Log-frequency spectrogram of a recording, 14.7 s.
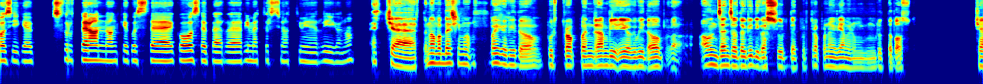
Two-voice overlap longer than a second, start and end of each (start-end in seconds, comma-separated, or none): none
